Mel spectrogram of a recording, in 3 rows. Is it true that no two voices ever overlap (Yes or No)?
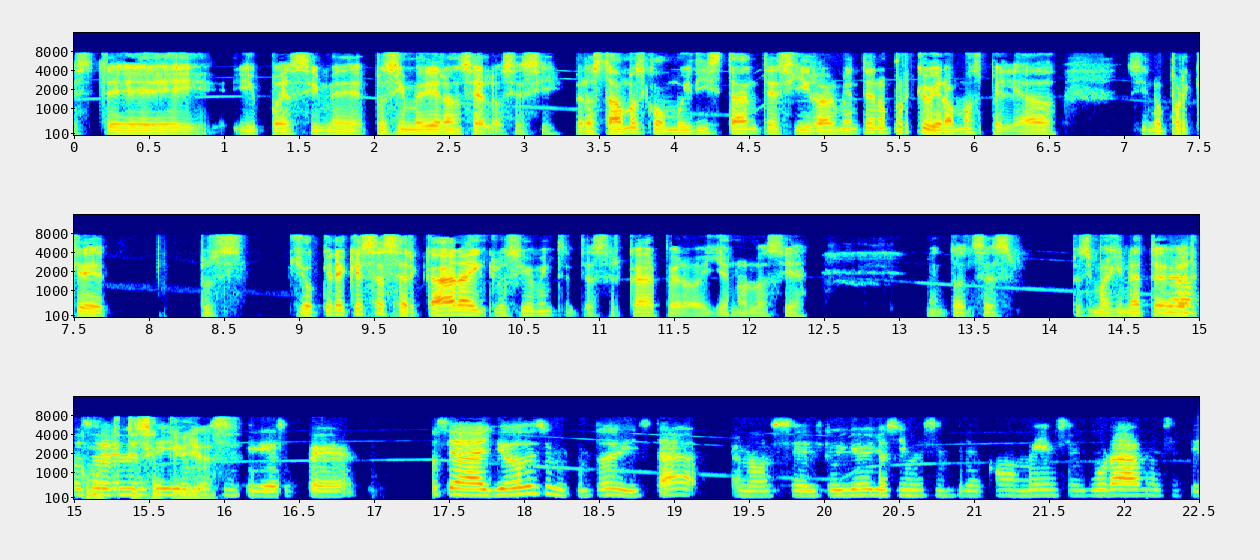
No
